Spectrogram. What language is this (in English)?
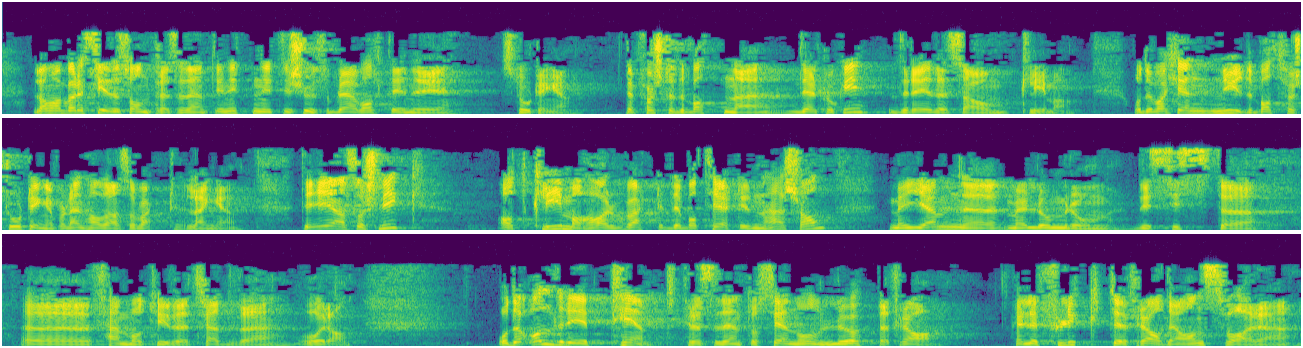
Norwegian Bokmål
